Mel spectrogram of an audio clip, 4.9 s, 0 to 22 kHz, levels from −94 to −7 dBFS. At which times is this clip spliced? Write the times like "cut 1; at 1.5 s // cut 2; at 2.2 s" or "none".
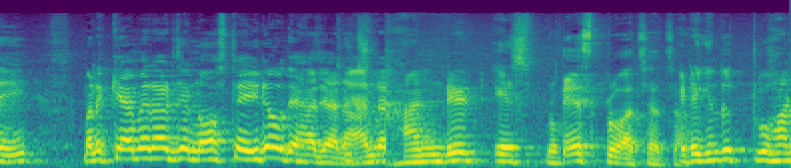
cut 1; at 2.5 s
